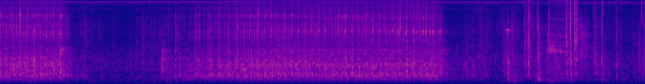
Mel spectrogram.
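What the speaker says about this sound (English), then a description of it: "So now we're just sewing the other row to the top of the bottom of that block." A sewing machine stitches a row onto a quilt block, with a steady close mechanical whir running for several seconds, pausing, then resuming in shorter bursts.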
